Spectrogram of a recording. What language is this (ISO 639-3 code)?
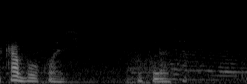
por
